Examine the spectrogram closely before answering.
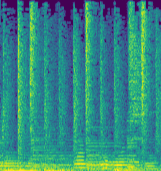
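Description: Background music with a steady beat, a bass line and held melody notes.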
